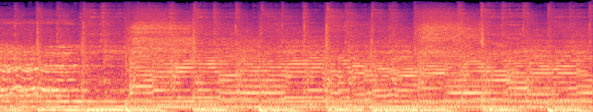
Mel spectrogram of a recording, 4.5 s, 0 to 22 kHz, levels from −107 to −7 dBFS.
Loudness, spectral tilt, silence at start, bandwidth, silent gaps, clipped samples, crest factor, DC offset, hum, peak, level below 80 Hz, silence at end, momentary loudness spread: -12 LUFS; -4.5 dB/octave; 0 s; 19 kHz; none; under 0.1%; 10 dB; under 0.1%; none; 0 dBFS; -20 dBFS; 0 s; 2 LU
